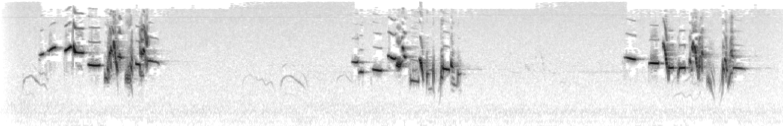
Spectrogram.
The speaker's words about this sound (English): Do you know what bird that was? It was the beautiful male song of the western meadowlark. Their song is always fun to hear.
